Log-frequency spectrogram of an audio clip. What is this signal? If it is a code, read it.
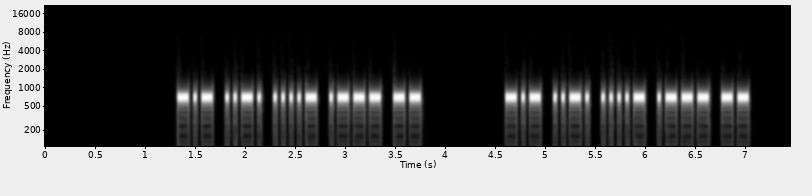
Morse code, heard as a keyed tone, about 30 wpm, 700 Hz. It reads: KF4JM KF4JM
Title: USA Call Signs - 5 Characters - Repeated 3x - 30wpm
